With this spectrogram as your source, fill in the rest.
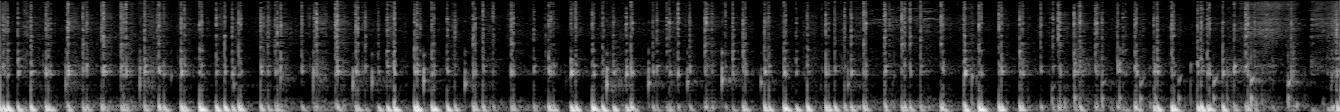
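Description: Fingertips scratch and tap a round, shallow woven bamboo tray tilted near the microphone. The result is a dense, uneven stream of quick, dull thumps and rustling scrapes, deep and boomy in tone, with a faint steady mid-range hum underneath.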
